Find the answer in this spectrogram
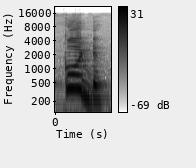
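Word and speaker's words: could: कुड, क्योंकि जो डी है वो एल पहले आ गया है और डी बाद में, इसलिए डी से पहले वाला एल जो लेटर है, अभी हमने सीखा डी से पहले अगर एल आएगा वो साइलेंट होगा।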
